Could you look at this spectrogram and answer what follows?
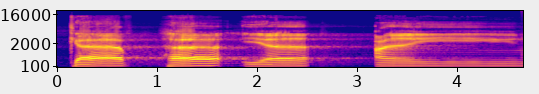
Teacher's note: ada bindeng, ada samar karena nun mati ketemu sad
